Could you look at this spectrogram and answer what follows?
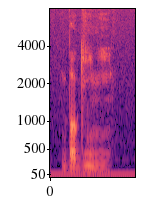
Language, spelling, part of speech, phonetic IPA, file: Polish, bogini, noun, [bɔˈɟĩɲi], Pl-bogini.ogg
